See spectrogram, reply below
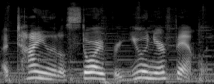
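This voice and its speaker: High-voiced woman announcer over prominent music. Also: animated, quick pace. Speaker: radio segment announcer. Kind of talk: scripted radio jingle announcement.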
